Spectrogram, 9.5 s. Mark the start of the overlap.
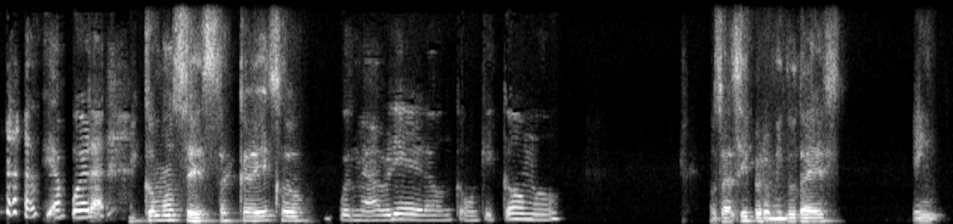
none

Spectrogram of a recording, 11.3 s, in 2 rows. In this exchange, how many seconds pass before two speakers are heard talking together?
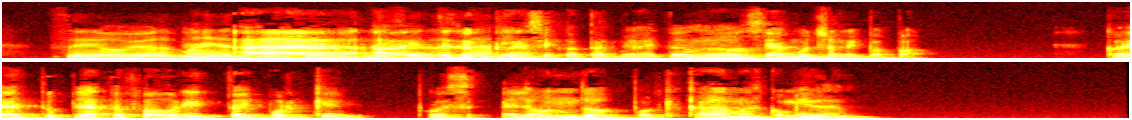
1.2 s

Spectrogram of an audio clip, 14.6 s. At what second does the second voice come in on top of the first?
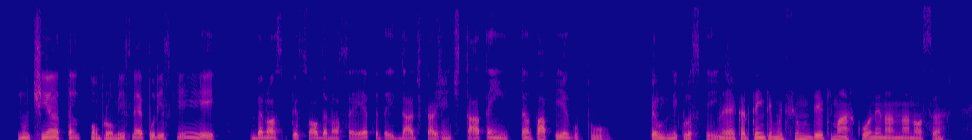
none

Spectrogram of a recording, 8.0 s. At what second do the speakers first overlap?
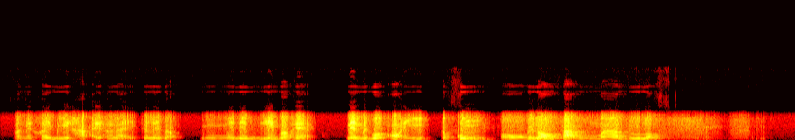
none

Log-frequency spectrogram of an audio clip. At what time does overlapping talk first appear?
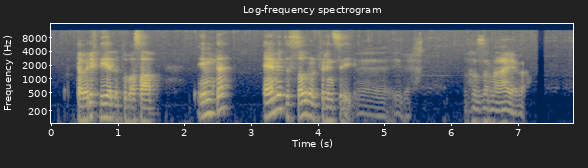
none

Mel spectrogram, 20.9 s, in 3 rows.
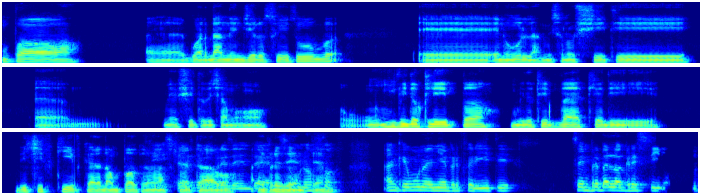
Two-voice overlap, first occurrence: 15.4 s

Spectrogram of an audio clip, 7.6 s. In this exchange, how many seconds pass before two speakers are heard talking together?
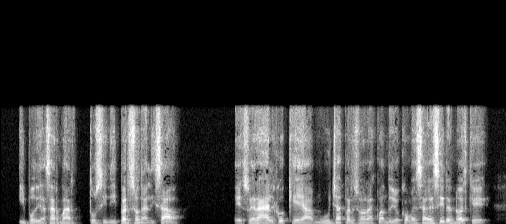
none

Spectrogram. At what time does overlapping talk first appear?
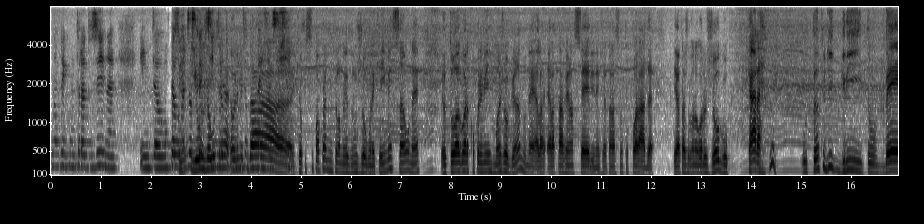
2.5 s

